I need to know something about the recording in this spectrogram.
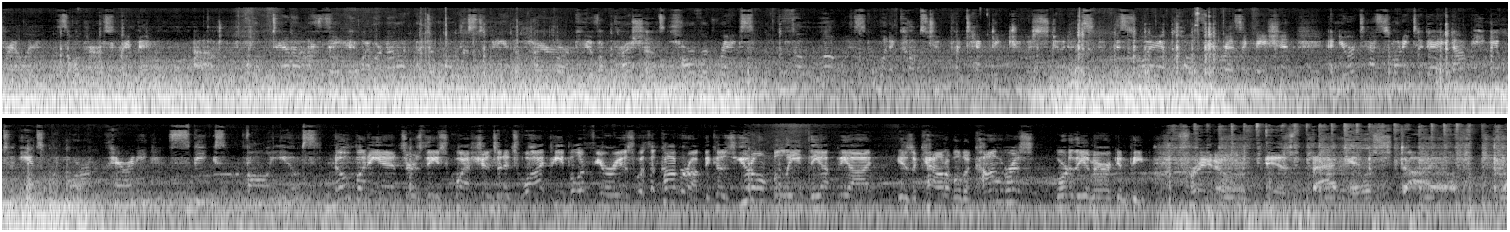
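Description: Car radio playing in the cabin of a moving car, over a low road rumble that swells and drops off. The rumble fades from about halfway through as the car slows to a stop in traffic.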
